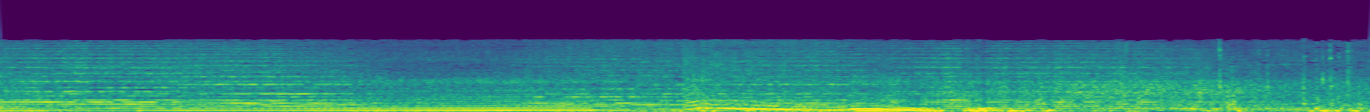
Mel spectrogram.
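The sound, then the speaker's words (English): A car engine runs while the driver shifts into neutral, then second, and pops the clutch. A steady mid-pitched hum gives way to engine tones that dip and climb again. Loud throughout, with no talk. “Drop her into neutral. Slide her into second. Pop the clutch.”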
